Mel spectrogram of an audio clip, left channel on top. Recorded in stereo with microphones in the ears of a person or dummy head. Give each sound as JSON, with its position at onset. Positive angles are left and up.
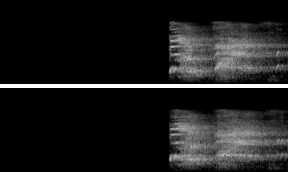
{"t": 1.7, "sound": "a scream", "side_deg": 60, "distance_m": 3.0}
